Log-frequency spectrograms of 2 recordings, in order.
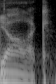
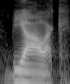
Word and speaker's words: Bialik: Bialik. – Bialik.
